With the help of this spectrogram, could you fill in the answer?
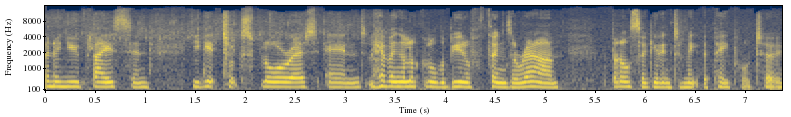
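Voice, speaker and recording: In a New Zealand accent, a woman speaks at a medium pitch and a fairly quick pace. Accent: non-Irish accent, New Zealand. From New Zealand, Dunedin. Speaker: occupational therapist and boat owner. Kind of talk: interview. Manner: casual, with frequent fillers.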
